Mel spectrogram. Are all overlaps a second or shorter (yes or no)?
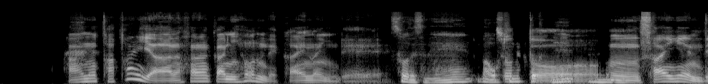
no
